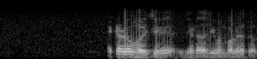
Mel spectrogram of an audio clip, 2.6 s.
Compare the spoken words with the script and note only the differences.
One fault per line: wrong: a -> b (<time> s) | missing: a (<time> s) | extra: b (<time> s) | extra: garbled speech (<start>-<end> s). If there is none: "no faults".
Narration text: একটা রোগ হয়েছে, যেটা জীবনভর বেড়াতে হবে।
no faults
